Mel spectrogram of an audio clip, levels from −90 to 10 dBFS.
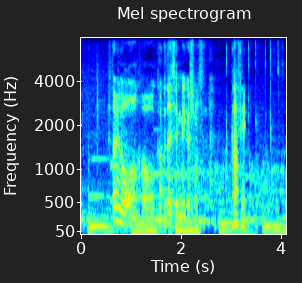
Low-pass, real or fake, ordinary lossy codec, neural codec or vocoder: none; fake; none; codec, 16 kHz, 8 kbps, FunCodec, trained on Chinese and English, 25 frames a second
